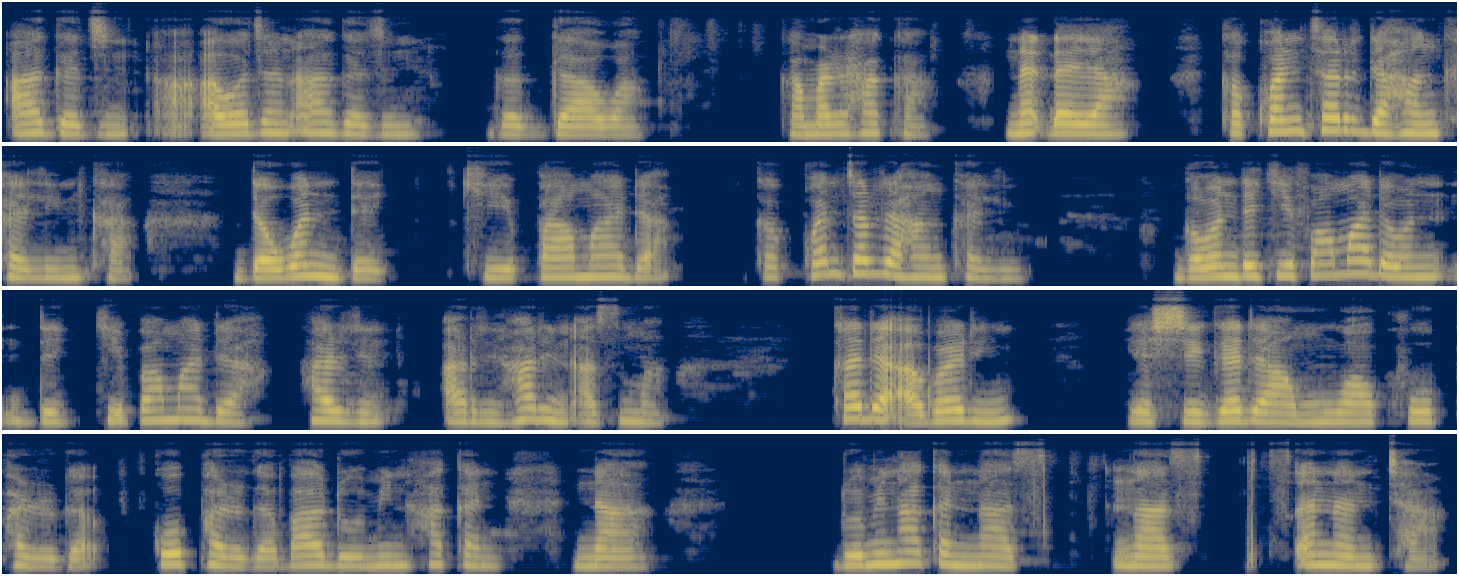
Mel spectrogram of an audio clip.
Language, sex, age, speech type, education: Hausa, female, 30-45, spontaneous, tertiary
